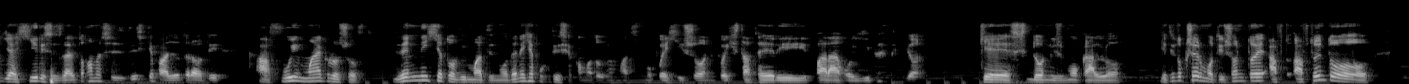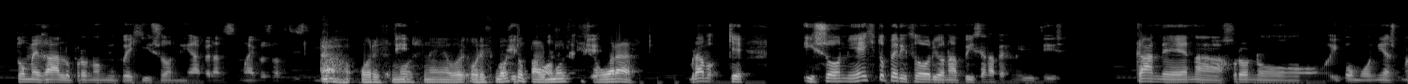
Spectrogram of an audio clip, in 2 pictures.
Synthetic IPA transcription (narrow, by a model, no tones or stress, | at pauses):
ðiɐçiɾisizðilɐðit̪oxɐme̞sizit̪isi̥ce̞pɐʎo̞t̪e̞ɾɐo̞t̪i | ɐ̰fuimɐikɾo̞so̞ft̪̚ | ðe̞niçe̞t̪o̞vimɐt̪izmo̞ðeneçiɐpo̞k̚t̪isiɐko̞mɐt̪o̞vimɐt̪izmo̞pue̞çiːso̞nipueçi̥st̪ɐθe̞ɾipɐɾɐɣo̞ʝipeðiʎo̞n | ce̞sind̪o̞nizmo̞kɐlo̞ | ʝɐt̪it̪o̞kse̞ɾumeo̞t̪iso̞nit̪oeʔɐft̪oɐft̪o̞inet̪o̞ | t̪o̞me̞ɣɐlo̞pɾo̞no̞mio̞pue̞çiːso̞niɐpe̞nɐnd̪ist̪omɐjkɾosoft̪ist̪imoɾiθmosneooɾiθmosopɐlmostiɐɣoɾɐs | bɾɐvo̞ce̞ | iso̞nie̞çi̥t̪o̞pe̞ɾiθo̞ɾio̞nɐpise̞nɐpe̞xniðit̪is | kɐneenɐxɾo̞no̞ḭpo̞mo̞niɐspum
